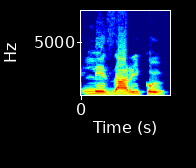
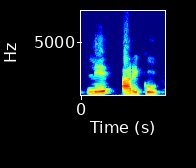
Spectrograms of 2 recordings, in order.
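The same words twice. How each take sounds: First: A z sound links the article to the noun. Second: No z sound joins the article and noun. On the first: The speaker calls it wrong. "So we don't say les haricots" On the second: The speaker calls it right. "No, on dit les haricots"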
